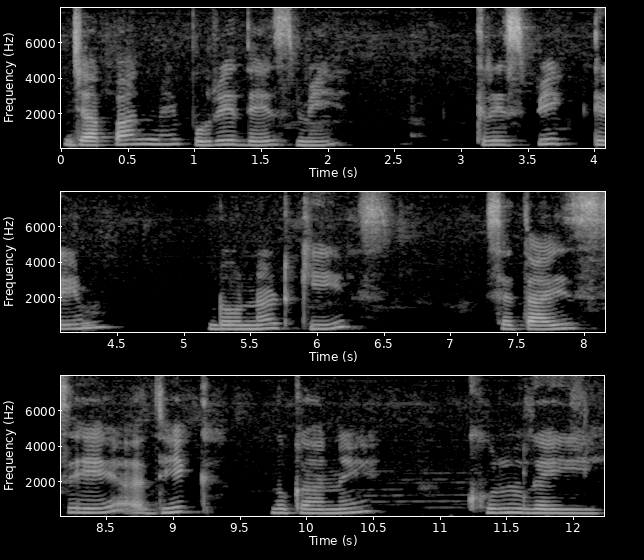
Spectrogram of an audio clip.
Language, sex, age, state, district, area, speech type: Hindi, female, 45-60, Madhya Pradesh, Chhindwara, rural, read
